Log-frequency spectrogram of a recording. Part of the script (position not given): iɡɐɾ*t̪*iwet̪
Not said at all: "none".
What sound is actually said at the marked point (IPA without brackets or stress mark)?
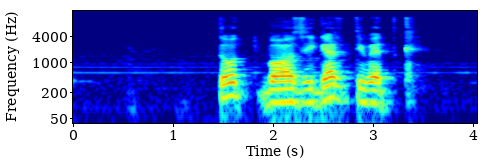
t̪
